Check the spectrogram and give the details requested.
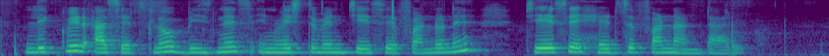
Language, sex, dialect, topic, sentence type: Telugu, female, Telangana, banking, statement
